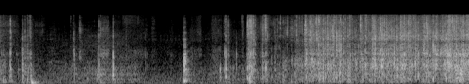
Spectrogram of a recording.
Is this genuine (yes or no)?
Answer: yes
